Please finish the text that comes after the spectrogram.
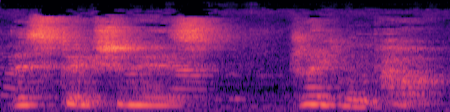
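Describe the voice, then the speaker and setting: A woman's voice: a little high, very animated, unhurried, vocal fry, dark tone, recorded from a distance. A woman reading scripted station announcements, heard through a train's PA speaker. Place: inside a train carriage. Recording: very echoey, noisy train PA from afar.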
